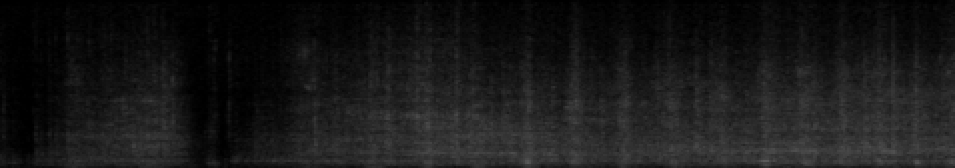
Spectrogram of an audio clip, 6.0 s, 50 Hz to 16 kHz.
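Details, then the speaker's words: Prewar Lionel 259E locomotive after drive gear repair, running on track: faint, uneven rasping grind, roughly three or four scrapes a second; goes around fine but worn drive gears still grind slightly. "you may be able to hear it make its noise that's the noise it makes so i guess it goes around fine it just it just grinds a little bit and i don't like that shouldn't be doing it"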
